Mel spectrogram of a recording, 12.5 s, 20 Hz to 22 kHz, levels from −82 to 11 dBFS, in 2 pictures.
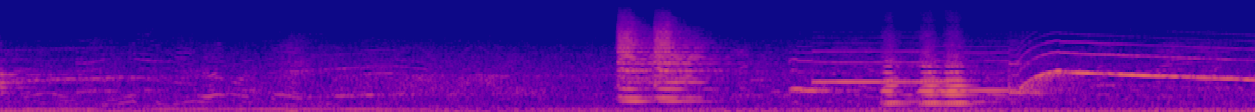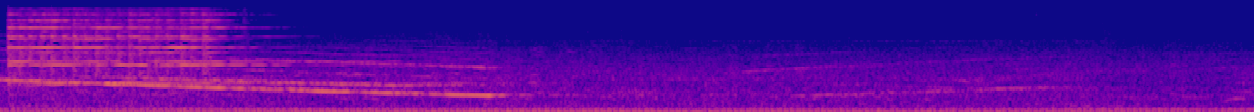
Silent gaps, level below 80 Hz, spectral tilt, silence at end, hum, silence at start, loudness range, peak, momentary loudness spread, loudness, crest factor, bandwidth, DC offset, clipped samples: none; -46 dBFS; -1.5 dB/octave; 0 s; none; 0 s; 17 LU; -12 dBFS; 22 LU; -29 LUFS; 20 dB; 16.5 kHz; under 0.1%; under 0.1%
